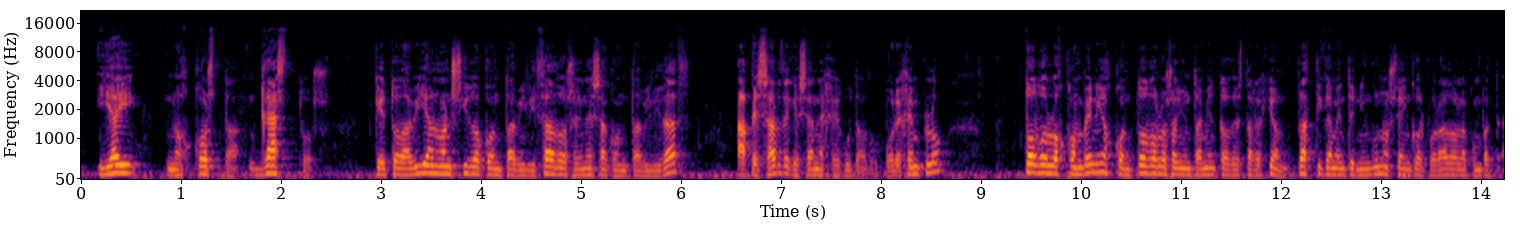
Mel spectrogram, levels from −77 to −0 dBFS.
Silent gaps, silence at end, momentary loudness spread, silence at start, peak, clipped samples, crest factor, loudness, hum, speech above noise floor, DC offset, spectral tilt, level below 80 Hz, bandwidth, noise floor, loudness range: none; 0 s; 12 LU; 0.15 s; -4 dBFS; under 0.1%; 22 dB; -26 LUFS; none; 22 dB; under 0.1%; -5.5 dB/octave; -70 dBFS; 15 kHz; -47 dBFS; 2 LU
